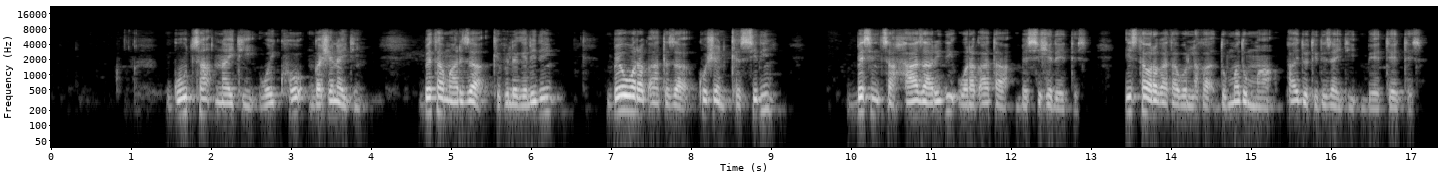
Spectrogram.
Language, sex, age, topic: Gamo, male, 25-35, government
